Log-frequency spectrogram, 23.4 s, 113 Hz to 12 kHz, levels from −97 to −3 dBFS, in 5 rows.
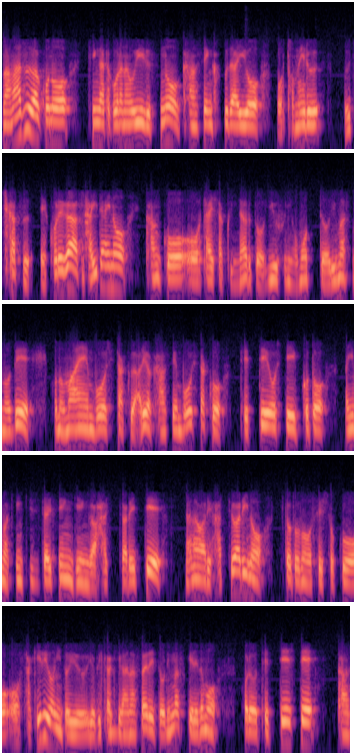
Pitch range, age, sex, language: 105-135 Hz, 40-59, male, Japanese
